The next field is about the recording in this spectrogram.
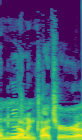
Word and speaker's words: nomenclature: What did you call it? Nanoclature. – yeah, I, I kind of butchered that one. Nanom, nomenclature.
